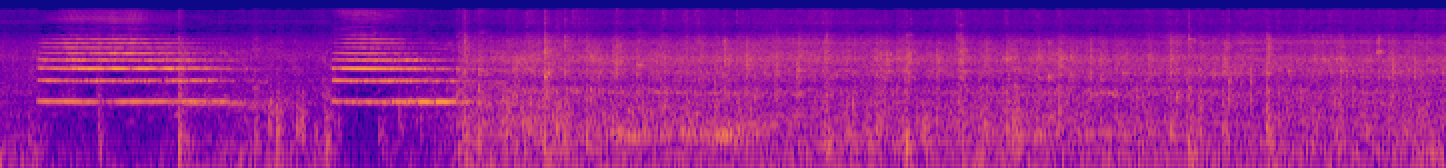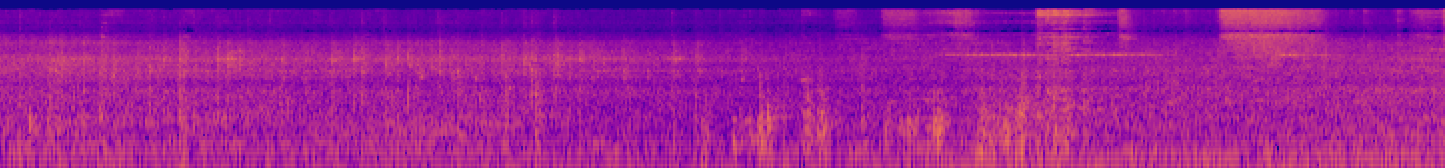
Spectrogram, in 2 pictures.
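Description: Train horn sounding two blasts of about a second and a half each, followed by the steady rumble and wheel clatter of an ICF passenger coach rolling into the station. Near the end come a short high-pitched wheel or brake squeal and a burst of hiss.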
